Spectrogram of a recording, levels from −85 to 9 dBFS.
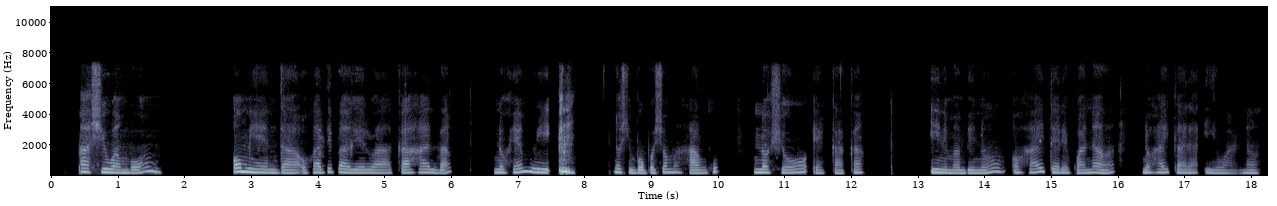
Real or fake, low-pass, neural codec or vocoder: real; 7.2 kHz; none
